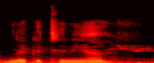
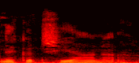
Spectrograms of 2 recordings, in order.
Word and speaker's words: Nicotiana: These are some little nicotinia. That's the way the British pronounce it. The English apparently, the Americans apparently pronounce it nicotiana or something like that.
